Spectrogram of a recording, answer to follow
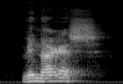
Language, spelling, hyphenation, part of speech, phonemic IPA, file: Dutch, winnares, win‧na‧res, noun, /ʋɪ.naːˈrɛs/, Nl-winnares.ogg
- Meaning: winner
